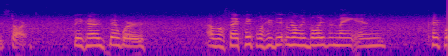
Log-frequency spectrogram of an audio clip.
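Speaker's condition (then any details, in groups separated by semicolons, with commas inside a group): Cerebral palsy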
